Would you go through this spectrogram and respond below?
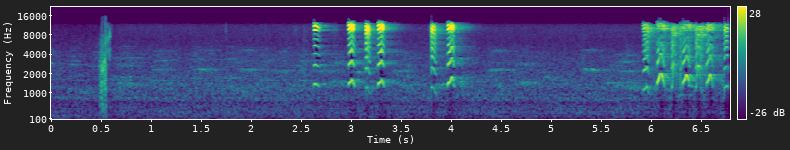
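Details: A small, lively young female Maltese gives short, high-pitched squeaky whimpers in small clusters, with a faint background hiss.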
